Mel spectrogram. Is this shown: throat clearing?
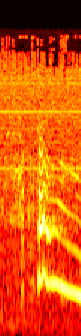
no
